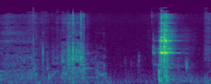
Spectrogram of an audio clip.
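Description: A single short metallic clink with a brief ring, about one and a half seconds in, metal knocking on metal.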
